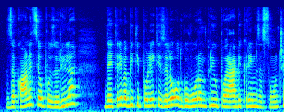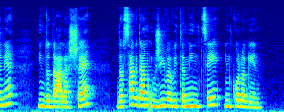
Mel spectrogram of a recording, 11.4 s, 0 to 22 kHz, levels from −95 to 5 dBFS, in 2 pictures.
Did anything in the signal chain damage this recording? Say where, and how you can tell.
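No, nothing along the chain left a mark on this speech that I can hear, so there's no stage to point at.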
